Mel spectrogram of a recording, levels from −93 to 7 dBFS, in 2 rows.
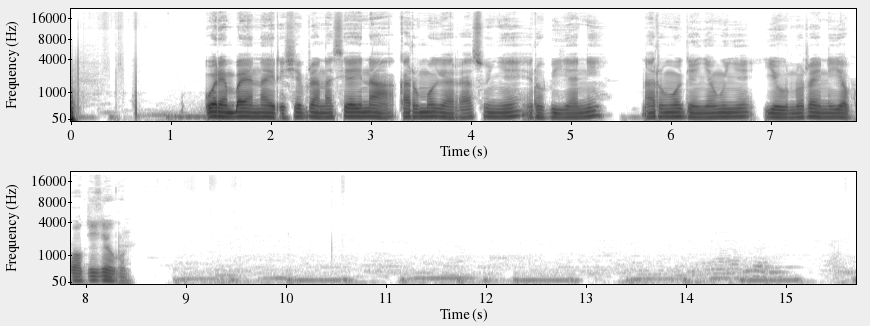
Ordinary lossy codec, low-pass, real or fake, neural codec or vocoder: none; 19.8 kHz; real; none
